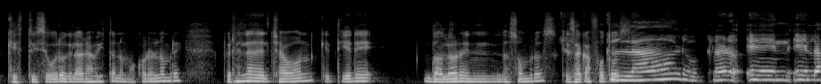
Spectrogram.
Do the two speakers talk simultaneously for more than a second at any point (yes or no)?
no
